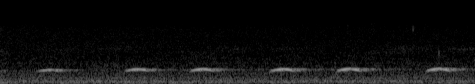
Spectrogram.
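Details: An owl calls on Bongseosan, Korea, before the morning birds start on a cloudy day after drizzle: short, mellow, even-pitched hoots, about one every second, six in a row over a soft background hiss.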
